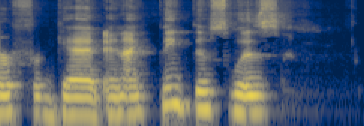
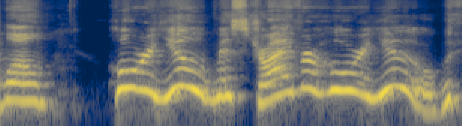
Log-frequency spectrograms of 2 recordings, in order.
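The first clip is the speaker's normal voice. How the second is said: very high, eager questions; thrilled passengers; excited demand; 13 semitones higher, 3 dB louder than usual. Retold or imitated. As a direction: press the driver to confess. Ladies demand to know.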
